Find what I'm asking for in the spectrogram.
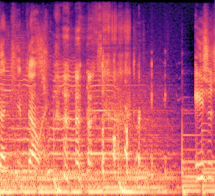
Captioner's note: laughter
